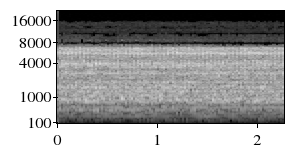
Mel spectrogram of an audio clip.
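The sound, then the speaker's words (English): A lawn mower mowing a lawn outside, a loud, steady engine drone that holds one pitch for about two seconds, with no voices. “it's a Friday when we're doing this, and of course it's time to mow the lawn. So, you know, suddenly we're talking and out of nowhere,”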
